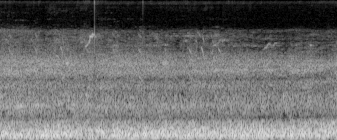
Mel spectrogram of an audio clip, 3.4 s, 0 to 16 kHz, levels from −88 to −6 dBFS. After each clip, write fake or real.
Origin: real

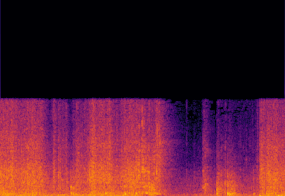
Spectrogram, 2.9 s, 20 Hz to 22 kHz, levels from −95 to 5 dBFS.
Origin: real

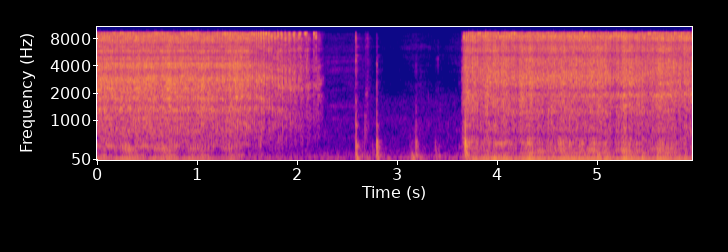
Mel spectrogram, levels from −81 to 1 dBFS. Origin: fake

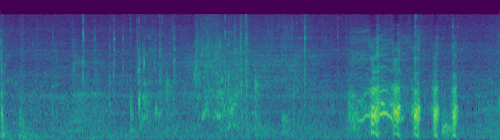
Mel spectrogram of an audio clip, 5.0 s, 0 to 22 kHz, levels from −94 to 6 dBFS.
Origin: real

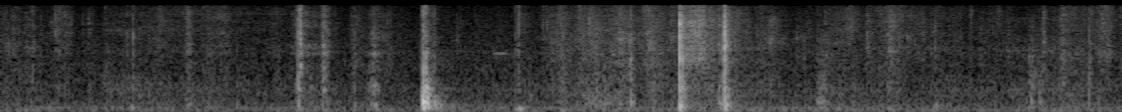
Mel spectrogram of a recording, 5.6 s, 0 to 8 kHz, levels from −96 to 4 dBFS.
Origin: real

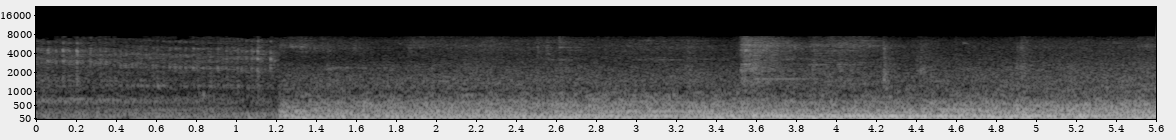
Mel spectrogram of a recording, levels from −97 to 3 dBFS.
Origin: real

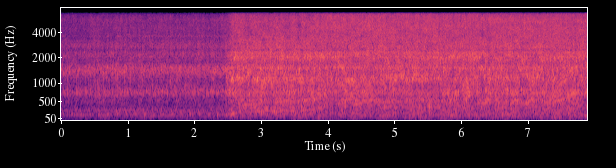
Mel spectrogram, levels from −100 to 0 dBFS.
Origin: fake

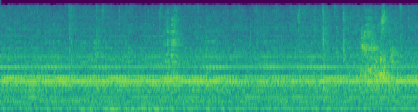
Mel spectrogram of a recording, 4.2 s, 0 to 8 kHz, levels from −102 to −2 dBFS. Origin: real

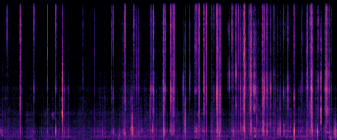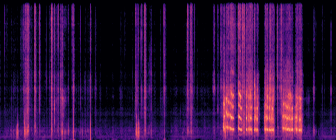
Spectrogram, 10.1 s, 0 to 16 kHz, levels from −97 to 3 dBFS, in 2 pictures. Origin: fake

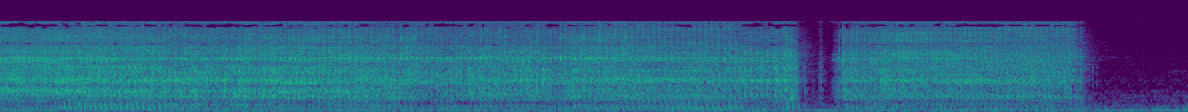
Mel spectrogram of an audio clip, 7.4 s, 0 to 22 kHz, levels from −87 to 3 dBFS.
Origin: real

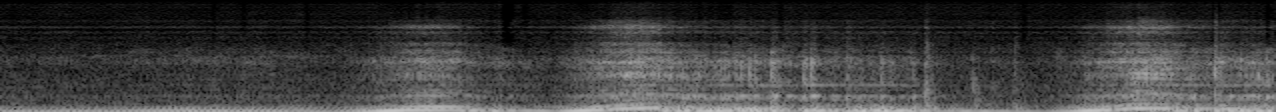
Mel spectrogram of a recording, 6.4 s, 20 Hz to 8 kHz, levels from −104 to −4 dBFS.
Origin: fake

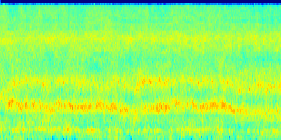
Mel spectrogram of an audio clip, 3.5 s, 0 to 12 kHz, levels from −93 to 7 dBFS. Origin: fake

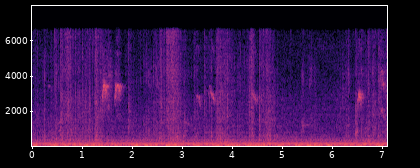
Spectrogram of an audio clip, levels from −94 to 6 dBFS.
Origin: real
